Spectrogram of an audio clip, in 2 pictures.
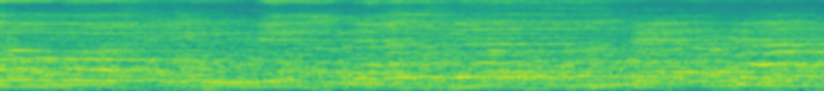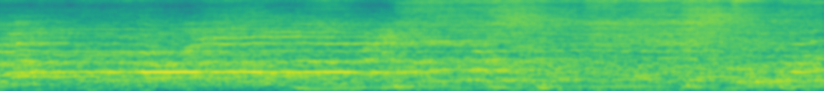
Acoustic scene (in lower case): crowded indoor space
